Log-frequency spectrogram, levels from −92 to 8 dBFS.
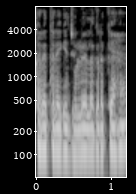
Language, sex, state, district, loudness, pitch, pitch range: Marwari, male, Rajasthan, Nagaur, -17 LUFS, 110 Hz, 110-115 Hz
